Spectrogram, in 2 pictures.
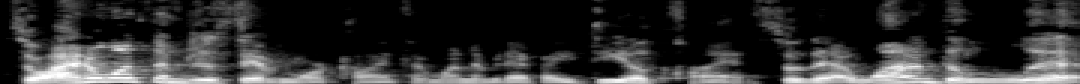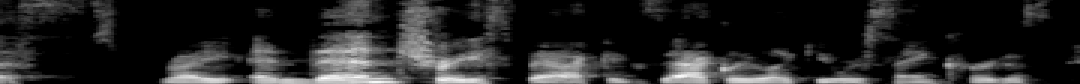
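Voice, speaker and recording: A woman's voice: on the low side, animated, a little fast, hardly any pauses, slightly rough. A woman, a small business coach, speaking as a guest on a podcast interview in a chatty way that keeps checking in with her listeners. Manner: chatty, keeps asking "right?".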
